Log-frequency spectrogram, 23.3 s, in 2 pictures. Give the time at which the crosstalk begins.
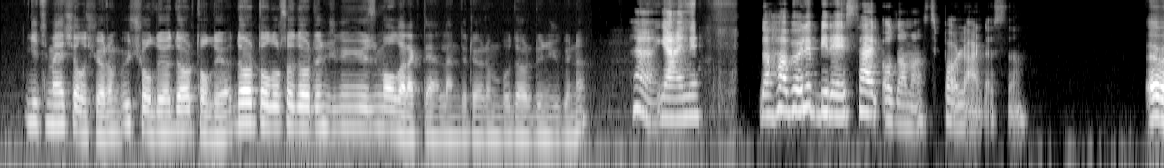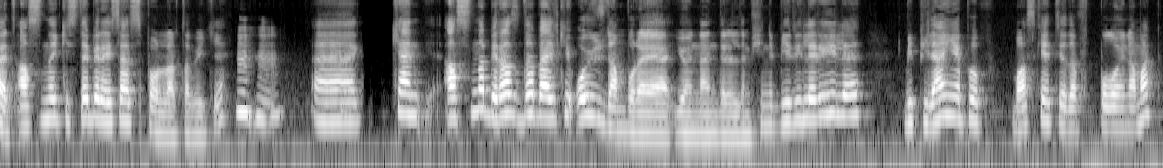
none

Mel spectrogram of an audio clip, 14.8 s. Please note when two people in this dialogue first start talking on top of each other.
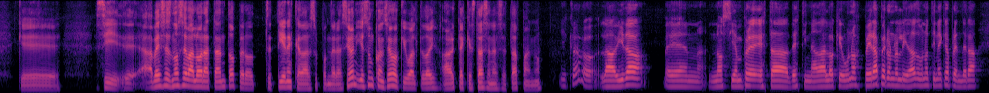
none

